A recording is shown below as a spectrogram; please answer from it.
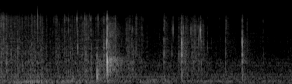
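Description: Crinkly plastic rustling from a Disney Minnie Mouse gift bag being handled, a Dollar Tree Easter basket bag, with a few sharper crackles standing out among soft continuous crinkling, close by and fairly quiet.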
